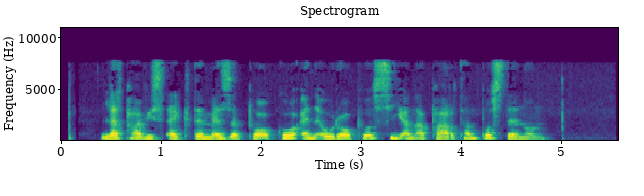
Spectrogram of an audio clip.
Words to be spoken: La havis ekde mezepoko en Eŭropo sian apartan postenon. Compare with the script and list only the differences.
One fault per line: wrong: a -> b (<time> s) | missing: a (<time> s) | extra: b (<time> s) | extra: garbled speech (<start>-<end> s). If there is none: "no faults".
no faults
